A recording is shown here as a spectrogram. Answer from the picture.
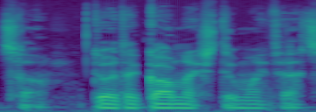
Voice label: "gonest", Welsh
